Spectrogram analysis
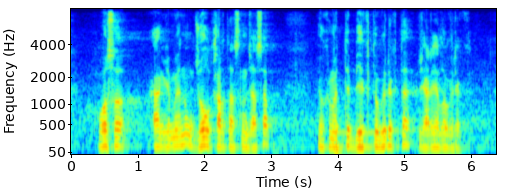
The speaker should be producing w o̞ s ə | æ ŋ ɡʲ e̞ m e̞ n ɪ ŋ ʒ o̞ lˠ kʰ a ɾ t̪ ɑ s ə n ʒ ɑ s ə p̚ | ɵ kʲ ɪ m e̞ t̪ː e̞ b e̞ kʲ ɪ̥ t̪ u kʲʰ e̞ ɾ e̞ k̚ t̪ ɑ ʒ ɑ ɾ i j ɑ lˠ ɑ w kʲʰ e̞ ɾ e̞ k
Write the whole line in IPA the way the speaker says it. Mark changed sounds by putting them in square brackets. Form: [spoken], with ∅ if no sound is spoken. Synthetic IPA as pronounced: w o̞ s ə | æ ŋ ɡʲ e̞ m e̞ n ɪ ŋ ʒ o̞ lˠ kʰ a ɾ t̪ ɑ s ə n ʒ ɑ s [ɑ] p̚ | ɵ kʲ ɪ m e̞ t̪ː e̞ b e̞ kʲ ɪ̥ t̪ u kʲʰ e̞ ɾ e̞ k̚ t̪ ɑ ʒ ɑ ɾ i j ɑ lˠ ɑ w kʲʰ e̞ ɾ e̞ k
